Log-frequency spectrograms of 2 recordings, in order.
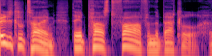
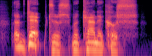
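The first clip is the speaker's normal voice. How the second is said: ordinary delivery, nothing marked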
